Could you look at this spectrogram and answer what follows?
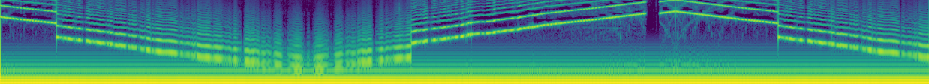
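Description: Synthesized electronic tone, bright with overtones, gliding steadily down in pitch to a low buzz about two seconds in, back up to a high whine by about four seconds, then down again, over a low steady hum.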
